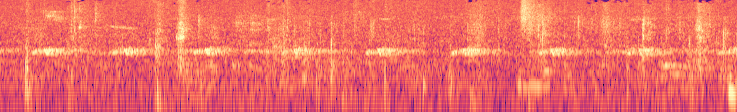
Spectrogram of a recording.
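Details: A White-cheeked barbet, excavating a nest hole at Nandi Hills, gives low, rolling notes about every three-quarters of a second over scattered sharp taps and faint background voices.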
